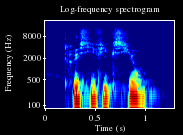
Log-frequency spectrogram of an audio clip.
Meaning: 1. crucifixion (an execution by being nailed or tied to an upright cross and left to hang there until dead) 2. torture, torment, ordeal
- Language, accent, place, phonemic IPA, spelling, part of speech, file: French, France, Lyon, /kʁy.si.fik.sjɔ̃/, crucifixion, noun, LL-Q150 (fra)-crucifixion.wav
